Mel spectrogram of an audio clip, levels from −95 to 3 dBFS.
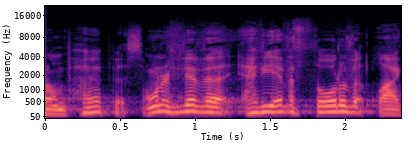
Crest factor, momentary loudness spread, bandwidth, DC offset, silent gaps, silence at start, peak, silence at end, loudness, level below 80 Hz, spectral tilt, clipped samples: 16 dB; 7 LU; 12 kHz; under 0.1%; none; 0 s; -8 dBFS; 0 s; -24 LUFS; -76 dBFS; -7.5 dB/octave; under 0.1%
